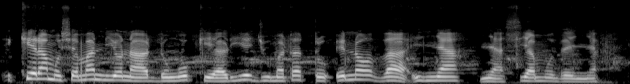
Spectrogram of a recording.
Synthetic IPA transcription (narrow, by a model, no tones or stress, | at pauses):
ekeɾamoɕɛmaniɔnaːdoŋokeaɾied͡ʑumatatoʔenɔðaʔiɲa | ɲaɕjamoðɛɲa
